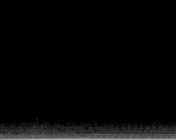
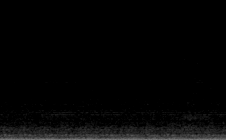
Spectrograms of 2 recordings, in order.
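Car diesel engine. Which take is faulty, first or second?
first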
